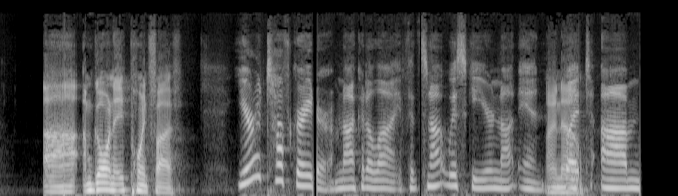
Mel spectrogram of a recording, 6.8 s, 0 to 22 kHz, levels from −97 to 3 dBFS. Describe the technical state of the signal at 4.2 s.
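A block of digital silence runs from 4.20 to 4.23 s, a 23 ms hole where the speech drops to zero, which fits an output buffer of about 1024 samples that was not filled in time. The abrupt cut and return are heard as a brief dropout.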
